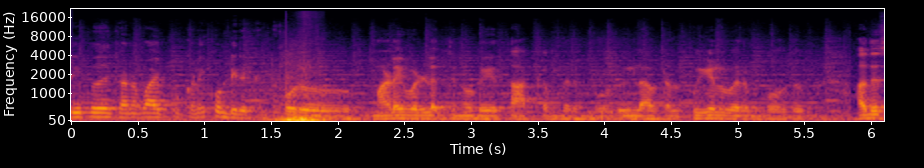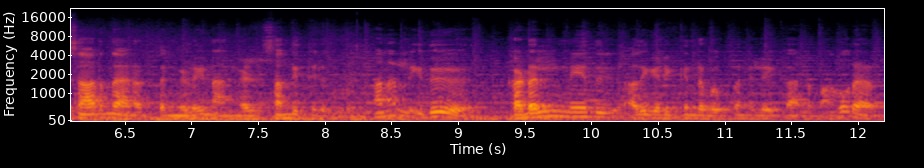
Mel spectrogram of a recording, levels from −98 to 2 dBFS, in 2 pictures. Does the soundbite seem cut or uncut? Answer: cut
